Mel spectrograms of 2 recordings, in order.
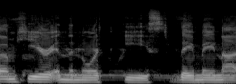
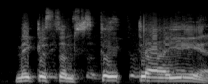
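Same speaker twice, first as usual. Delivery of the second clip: loud, high put-on Brooklyn accent on every word; 7 semitones higher, 7 dB louder than usual. Asked if that's the Brooklyn accent, carrying on: Brooklyn accent. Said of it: "Apparently so".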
